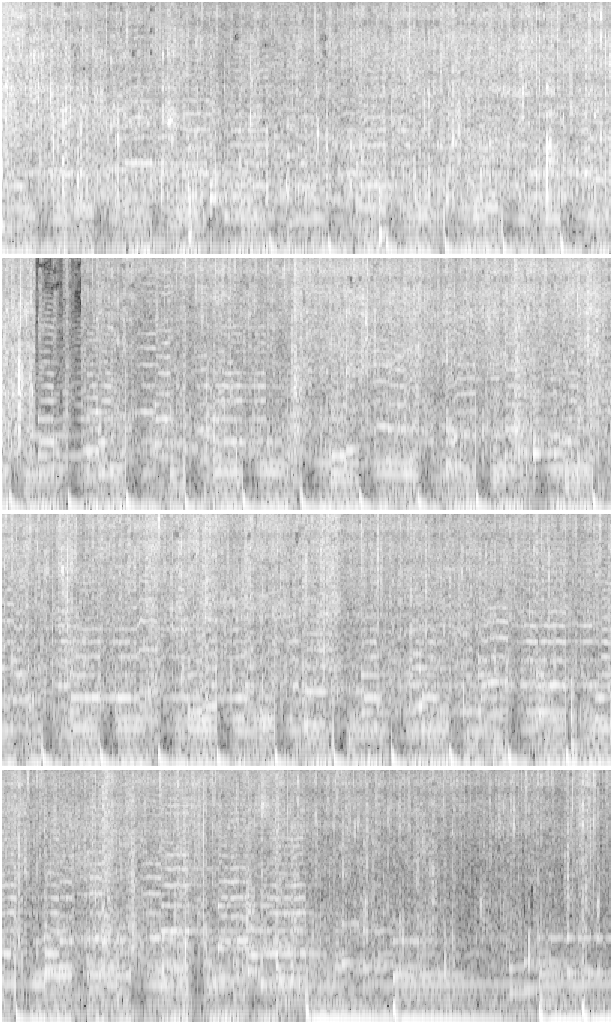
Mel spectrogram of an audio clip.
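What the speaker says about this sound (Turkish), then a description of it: "yağıyla tereyağını koydum. Şimdi pirincini ilave ediyorum" Steady, dense sizzling of rice frying in butter and oil, crackling continuously throughout with occasional stirring scrapes, close and fairly loud, no voices.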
